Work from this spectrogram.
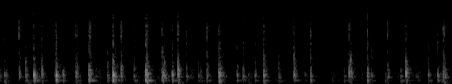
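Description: A large white plastic milk bottle, held sideways, is tapped and scratched along its body with fingertips and nails. About thirty quick, uneven, hollow taps with a low-mid tone die away almost at once, with a brief pause before the final run of taps.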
